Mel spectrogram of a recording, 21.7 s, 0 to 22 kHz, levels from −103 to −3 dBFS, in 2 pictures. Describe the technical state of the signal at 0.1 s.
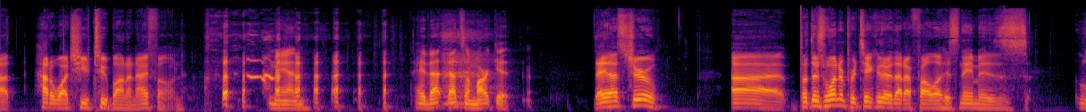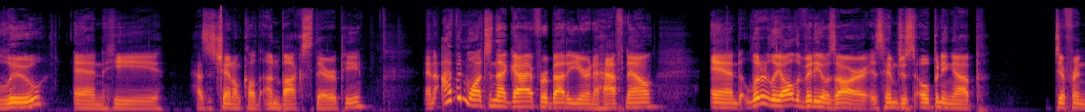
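At 0.1 s the speech signal is intact, with no fault affecting it at that moment.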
